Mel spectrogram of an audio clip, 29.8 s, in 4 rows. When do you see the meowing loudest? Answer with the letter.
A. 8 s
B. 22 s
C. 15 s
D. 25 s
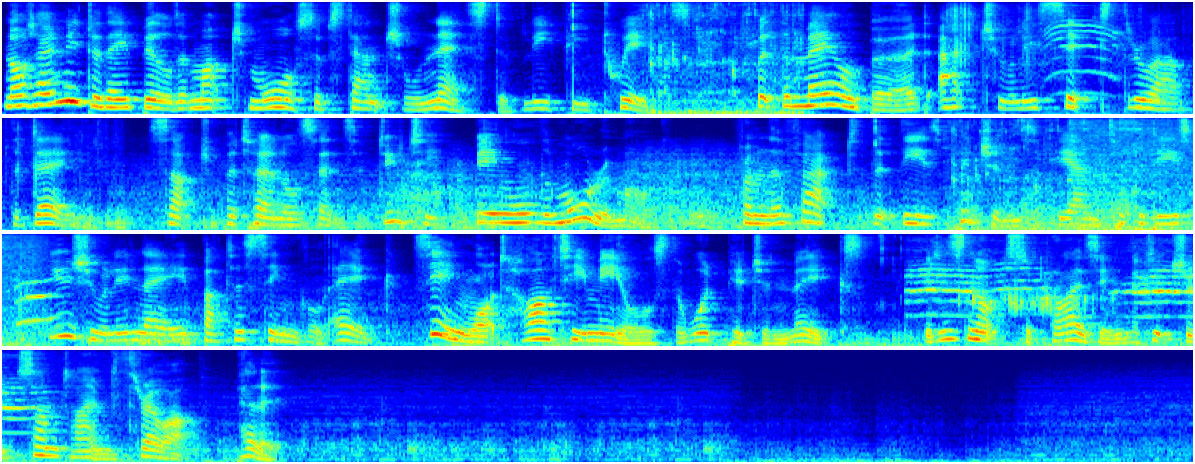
B.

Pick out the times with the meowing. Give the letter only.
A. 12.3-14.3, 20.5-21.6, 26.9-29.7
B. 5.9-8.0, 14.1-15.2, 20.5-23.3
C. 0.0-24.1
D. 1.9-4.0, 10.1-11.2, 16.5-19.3
B.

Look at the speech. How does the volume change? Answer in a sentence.
The volume of the speech stays about the same.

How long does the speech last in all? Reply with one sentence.
You can hear the speech for 24 seconds altogether.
